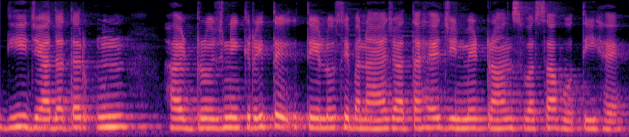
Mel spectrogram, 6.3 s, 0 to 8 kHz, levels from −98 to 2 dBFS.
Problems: constant background noise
